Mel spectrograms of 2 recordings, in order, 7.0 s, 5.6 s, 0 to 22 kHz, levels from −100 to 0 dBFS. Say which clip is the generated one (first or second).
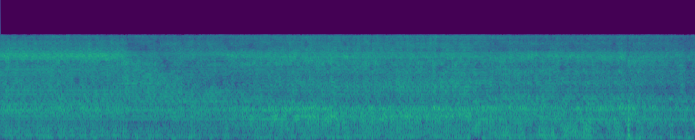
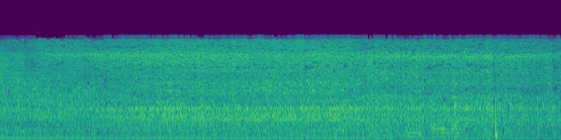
first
